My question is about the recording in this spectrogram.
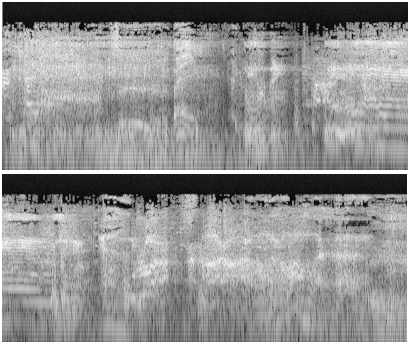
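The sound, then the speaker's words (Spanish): Loud, continuous beastly growls, grunts and drawn-out moans from two werewolves, rising into wavering howl-like cries around the middle, sustained and rough throughout. “Son dos, dos hombres lobo.”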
